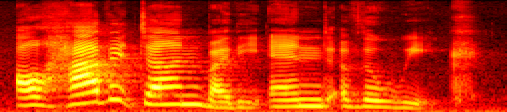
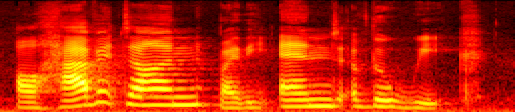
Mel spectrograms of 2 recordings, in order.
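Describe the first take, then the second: Both takes have the same delivery.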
